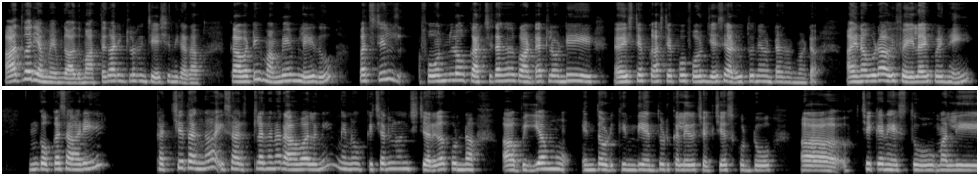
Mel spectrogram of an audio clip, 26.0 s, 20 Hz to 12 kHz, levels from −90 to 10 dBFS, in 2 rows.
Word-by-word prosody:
ఆధ్వర్యం 255 -2 +4
ఏం 185 - -4
గాదు. 170 0 +1
మా 180 - 0
అత్తగారింట్లో 230 +5 -2
నేను 225 -2 -4
చేషింది 205 +2 -2
గదా! 165 0 -3 0.5
కాబట్టి 215 +5 +4
మమ్మీ 200 +2 0
ఏమి 245 -1 -1
లేదూ. 205 0 +1 0.5
బట్ 235 0 +2
స్టిల్ 290 +6 -3 0.4
ఫోన్‌లో 240 +4 +1 0.2
ఖచ్చితంగా 220 +3 +2
కాంటాక్ట్‌లో 220 +2 +1
ఉండీ 225 +3 0 0.6
ఆహ్, 200 - +6
ఈ - - +3
స్టెప్, 235 +1 -1
ఆ - - +2
స్టెప్ 220 0 -2 0.2
ఫోన్ 210 +1 +2
చేసి 210 +3 0
అడుగుతూనే 210 +3 -2
ఉంటానన్నమాట. 190 -4 -6 0.5
అయినా 210 +1 +5
గూడా 235 +2 +4
అవి 230 - +4
ఫెయిలైపోయినాయి. 205 -1 +3 0.6
ఇంకొకసారి, 225 0 +2 0.9
ఖచ్చితంగా 250 +4 +1 0.2
ఈసారి 225 0 -1
ఎట్లనైనా 245 +3 -1
రావాలని 215 +4 +2 0.2
నేను 225 -1 -2 0.2
కిచెన్‍లో 230 +3 -2
నుంచి 235 0 -5
జరగకుండా 215 +2 +2 0.5
ఆహ్, 195 0 +3
బియ్యం 230 +5 +3 0.5
ఎంత 200 +1 -1
ఉడికింది? 200 +1 -3
ఎంత 185 -1 -7
ఉడకలేదో? 200 -1 0
చెక్ 180 -2 -4
చేసుకుంటూ 195 -2 -3 0.6
ఆహ్, 180 -3 +3 0.4
చికెనేస్తూ 205 -3 0 0.3
మళ్ళీ 195 0 +1
215 Hz, 120 wpm, -23 LUFS, 200-230 Hz, 0.9 s, ఆహ్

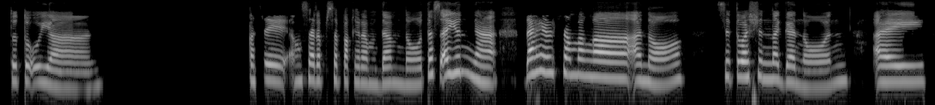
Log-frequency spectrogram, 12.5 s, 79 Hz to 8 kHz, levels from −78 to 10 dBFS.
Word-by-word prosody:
Totoo 225 -1 -4
yan. 170 -2 -4 1.9
Kasi 230 0 -2
ang 225 - -10
sarap 230 -1 -2
sa 235 - -4
pakiramdam 210 -2 -4
'no, 195 0 -4
tapos 300 +1 0
ayun 320 -1 +2
nga 215 -4 +2 0.3
dahil 330 +3 +4
sa 330 -3 +1
mga 290 -2 +3 0.6
ano 215 +2 -2 0.4
sitwasyon 270 0 -1
na 250 - +2
ganon 190 -1 -4 0.4
ay, 225 +1 +2
225 Hz, 90 wpm, -23 LUFS, 200-265 Hz, 1.9 s, dahil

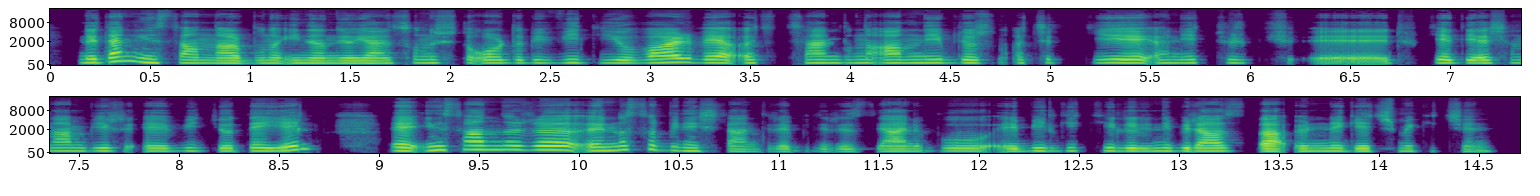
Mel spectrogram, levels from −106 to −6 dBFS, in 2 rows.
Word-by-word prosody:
neden 290 +8 +4
insanlar 195 -7 +1
buna 185 0 -3
inanıyor? 180 -1 -1
Yani, 180 0 +1
sonuçta 215 +1 -7
orada 205 0 -1
bir 205 -1 -8
video 205 -3 -4
var 240 +2 +6
ve 215 -1 +6
aç 210 - -3
Sen 215 0 -2
bunu 215 +1 -6
anlayabiliyorsun. 210 -1 -1
Açık 210 +1 -14
ki 215 -1 +4
hani 210 +1 -4
Türk 210 -1 -12 0.3
eee, - - -3
Türkiye'de 205 -2 -2
yaşanan 200 +1 -1
bir, 200 0 -4
eee, 185 0 -4
video 200 -2 -6
değil. 210 +5 +4 0.5
Eee, 220 - +6
insanları, 275 0 +4
eee, 230 +2 +4
nasıl 280 -1 -3
bilinçlendirebiliriz? 170 -4 -7
Yani 175 +2 -2
bu, 190 -1 -3
eee, 180 0 -3
bilgi 205 +1 -5
kirliliğini 205 -2 -3
biraz 195 0 +3
daha 175 -1 +7
önüne 185 +1 -2
geçmek 185 0 -5
için. 185 -1 -13
205 Hz, 165 wpm, -25 LUFS, 190-220 Hz, 0.5 s, daha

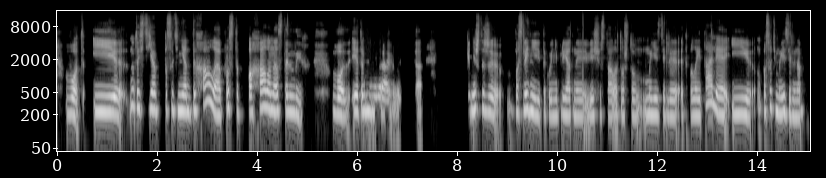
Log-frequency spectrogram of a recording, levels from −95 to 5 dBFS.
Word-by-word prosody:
Вот. 205 -3 +1 0.2
И, 225 - +5
ну, 290 0 -3
то 265 - +1
есть 250 0 -7
я, 245 -2 +3
по 235 - -9
сути, 240 -1 -4
не 235 - +6
отдыхала, 235 - +2
а 195 - +2
просто 245 +2 -4 0.2
пахала 265 +4 +4
на 230 -2 +4
остальных. 225 -5 -1 0.6
Вот. 205 -4 +4
И - - -1
это 230 0 +3
мне 230 - +4
не 220 0 -2
нравилось. 205 - -2 0.3
Да. - - -4 0.9
Конечно 245 +2 +1
же 220 -3 0 0.3
последней 220 -2 +2
такой 190 -1 -7
неприятной 195 -1 -2
вещью 200 +1 -5
стало 185 -3 -3
то, 190 - -6
что 185 0 -7
мы 200 -1 -1
ездили, 195 -1 -2
это 185 - -5
была 195 0 -1
Италия, 195 +3 +1
и 205 -4 0 0.2
по 225 - -3
сути, 255 +1 -7
мы 210 - +2
ездили 205 -3 -1
на 185 +5 -4
215 Hz, 165 wpm, -24 LUFS, 195-235 Hz, 0.9 s, не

